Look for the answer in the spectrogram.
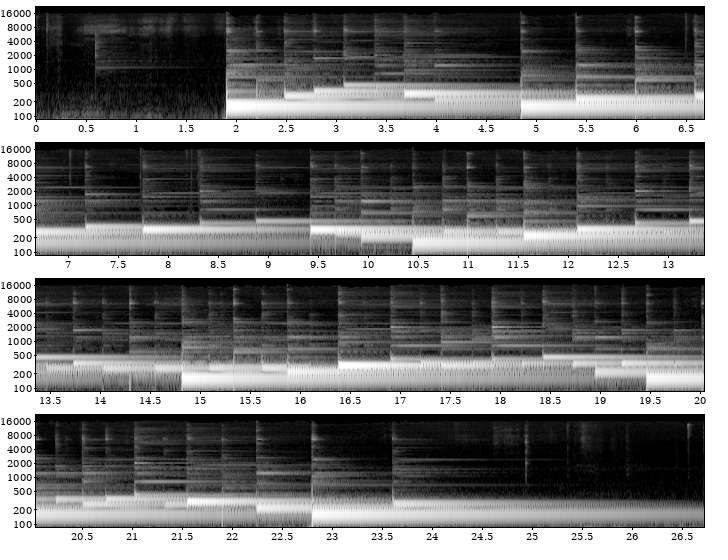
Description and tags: sounds made by me on a tank drum tuned to a pentatonic scale.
